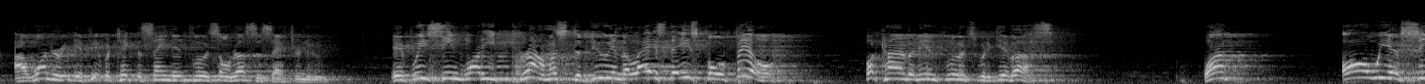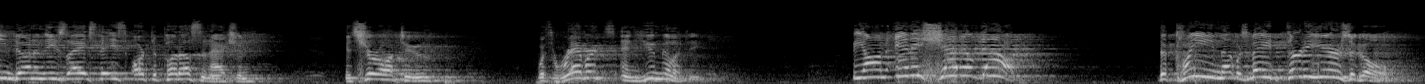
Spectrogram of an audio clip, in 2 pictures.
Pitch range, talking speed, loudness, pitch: 200-290 Hz, 150 wpm, -20 LUFS, 255 Hz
